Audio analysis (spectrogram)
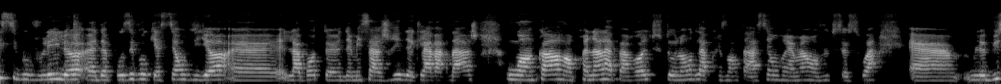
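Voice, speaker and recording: A woman's voice: medium pitch, bright, forceful tone. A woman from Quebec with a Québécois French accent, an online wellness coach presenting a business opportunity on a video call, chatty with many fillers and restarts. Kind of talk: video call information session. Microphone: computer mic on a video call.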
